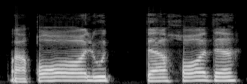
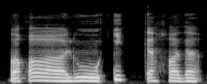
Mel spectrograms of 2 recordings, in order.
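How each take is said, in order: First: وقالوا اتخذ run together as "waqaalut-takhadha"; correct joining. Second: وقالوا اتخذ split as "waqaaluu ittakhadha"; wrongly voiced hamza. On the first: Teacher giving the correct form, وقالوا اتخذ joined on doubled ta. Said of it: "والصواب". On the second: Teacher showing a mistake, hamza pronounced in وقالوا اتخذ. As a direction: sound an extra "i" opening اتخذ after a long وقالوا. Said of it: "وهذا خطأ". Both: Shown as a demonstration.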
